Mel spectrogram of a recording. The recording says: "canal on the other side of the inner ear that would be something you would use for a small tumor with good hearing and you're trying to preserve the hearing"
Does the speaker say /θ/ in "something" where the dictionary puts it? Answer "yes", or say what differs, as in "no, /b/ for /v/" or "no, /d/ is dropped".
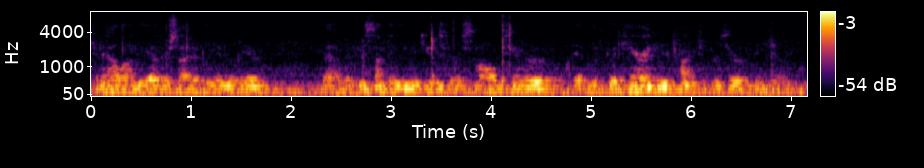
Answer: yes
